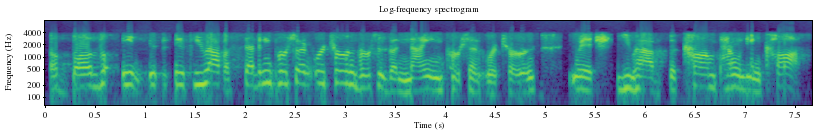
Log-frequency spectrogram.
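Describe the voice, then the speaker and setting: A man's voice: sits high, big pitch swings, normal speed, no echo. A man in his thirties calling in over a phone line, blunt and combative. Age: 30s. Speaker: caller.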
